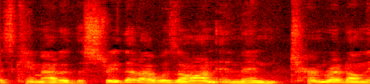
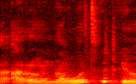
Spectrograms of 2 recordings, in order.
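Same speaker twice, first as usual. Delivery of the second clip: high, helpless retold panic; crying, scared; 9 semitones higher, 3 dB quieter than usual. Scared driver pleads with ex-girlfriend, high mock-tearful voice. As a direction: replay a tearful plea, pitched up. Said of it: "I'm crying".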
